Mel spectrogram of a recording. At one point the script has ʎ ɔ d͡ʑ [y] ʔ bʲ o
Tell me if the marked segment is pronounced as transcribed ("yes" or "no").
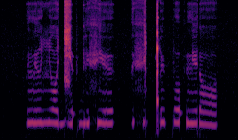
no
